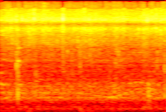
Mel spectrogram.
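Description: Onions are stirred in hot oil with garlic, a steady sizzle and fry under soft scraping of the pan, close and constant with no talk.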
